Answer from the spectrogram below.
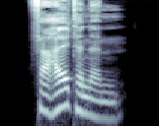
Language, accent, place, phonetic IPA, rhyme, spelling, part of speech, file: German, Germany, Berlin, [fɛɐ̯ˈhaltənəm], -altənəm, verhaltenem, adjective, De-verhaltenem.ogg
- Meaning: strong dative masculine/neuter singular of verhalten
